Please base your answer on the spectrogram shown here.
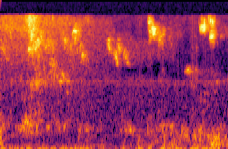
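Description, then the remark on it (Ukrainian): Small birds chirp and twitter in scattered bursts outdoors after four in the afternoon under a clear, sunny sky, faint, over a low rumble of background noise. “А зараз, бачиш, по четвертій годині дня і чуєш, як цвірінькають.”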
